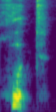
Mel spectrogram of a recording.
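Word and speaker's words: ḥwt: That's pronounced hut. Okay. Almost like saying hut. Okay. But hut. Okay. You know, when you push that W out of hut.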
